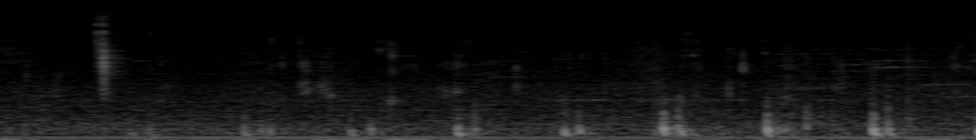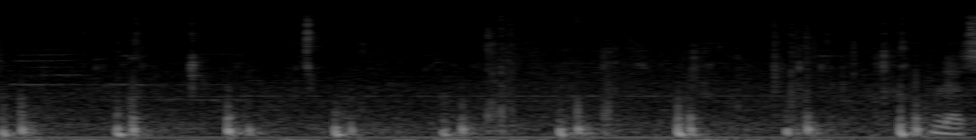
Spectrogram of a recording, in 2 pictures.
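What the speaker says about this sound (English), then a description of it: "That's loud footsteps." Horse hooves clip-clopping in the video game Final Fantasy XVI, a regular run of soft, evenly spaced thuds at walking pace, moderately close but quiet, with no talking over them.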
